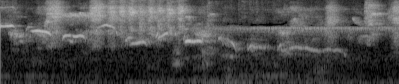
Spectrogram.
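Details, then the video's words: Starling in training to talk pours out a fast, varied warble: looping whistled notes, rising and falling slurs and scratchy high chatter run together without pause. "Обучение скворца разговору"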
